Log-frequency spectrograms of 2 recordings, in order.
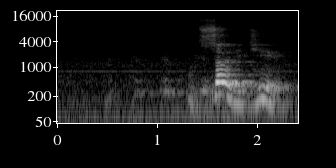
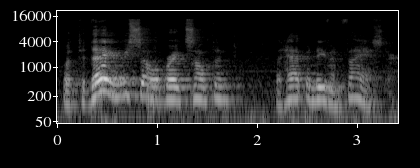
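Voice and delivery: ordinary talk, nothing marked

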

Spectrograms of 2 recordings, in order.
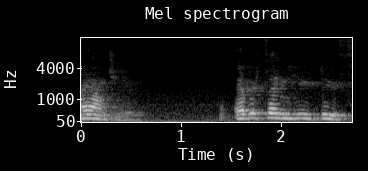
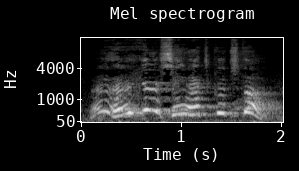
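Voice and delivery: higher, delighted cheer for the answer; spring up with glee at the reply; 10 semitones higher than usual. Acted. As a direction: pastor cheering a congregant who said I would, delighted and higher. Cheers a listener who answered.

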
